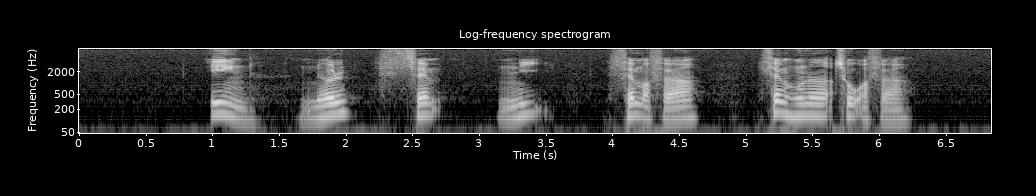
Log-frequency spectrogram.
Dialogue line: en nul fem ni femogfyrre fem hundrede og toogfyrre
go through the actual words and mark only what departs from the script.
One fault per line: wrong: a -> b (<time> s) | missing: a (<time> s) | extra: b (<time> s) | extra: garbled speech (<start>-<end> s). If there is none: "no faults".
missing: og (5.7 s)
